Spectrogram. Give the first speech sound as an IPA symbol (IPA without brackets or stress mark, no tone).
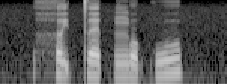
h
